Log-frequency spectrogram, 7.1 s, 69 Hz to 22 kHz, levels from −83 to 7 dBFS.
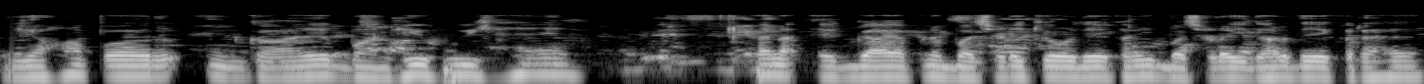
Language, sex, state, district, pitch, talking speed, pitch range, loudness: Hindi, male, Chhattisgarh, Rajnandgaon, 120 Hz, 175 wpm, 115-130 Hz, -18 LUFS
